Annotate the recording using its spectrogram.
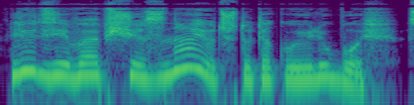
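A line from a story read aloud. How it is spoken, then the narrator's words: Purring question. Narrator (Russian): спросила Соня мурлычащим голосом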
